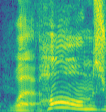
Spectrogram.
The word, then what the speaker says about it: Holmes: you get it schn Holmes rhymes with gnomes oh my God play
